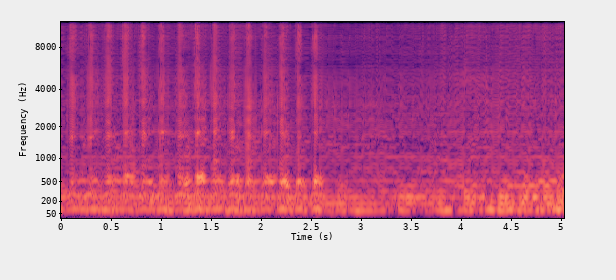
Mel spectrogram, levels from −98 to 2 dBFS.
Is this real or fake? fake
